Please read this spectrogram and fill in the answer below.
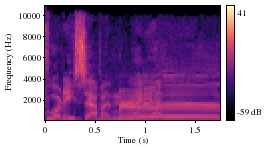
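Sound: cow mooing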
